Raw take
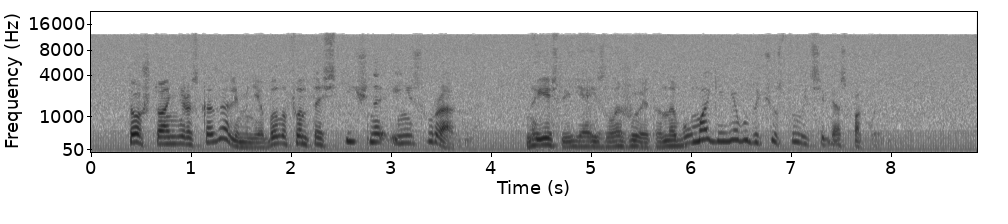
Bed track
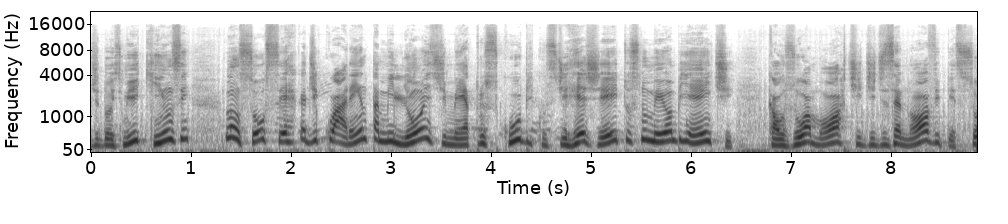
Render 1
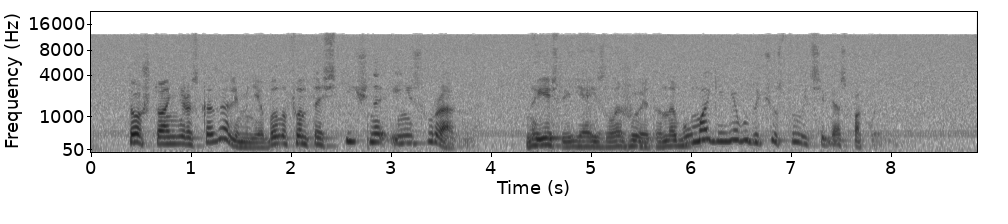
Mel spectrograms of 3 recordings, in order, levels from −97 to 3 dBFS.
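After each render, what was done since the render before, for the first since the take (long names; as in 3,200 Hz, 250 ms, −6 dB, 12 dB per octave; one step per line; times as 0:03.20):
hum removal 60 Hz, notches 5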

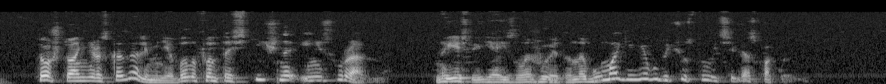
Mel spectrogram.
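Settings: noise reduction from a noise print 11 dB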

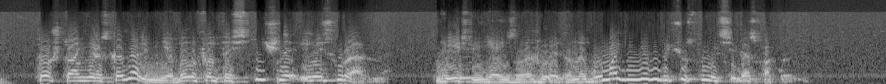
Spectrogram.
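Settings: downward compressor, threshold −22 dBFS, peak gain reduction 13 dB
leveller curve on the samples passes 5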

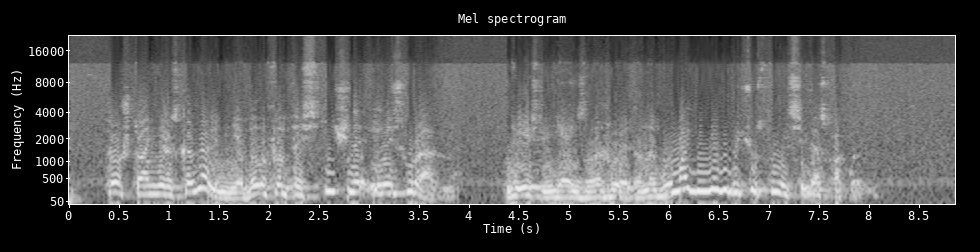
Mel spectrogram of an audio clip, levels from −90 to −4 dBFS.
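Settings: no processing that can be heard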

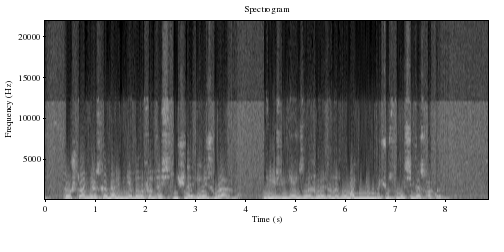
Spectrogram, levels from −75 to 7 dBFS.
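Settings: transient designer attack −7 dB, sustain +10 dB
brickwall limiter −16 dBFS, peak gain reduction 12 dB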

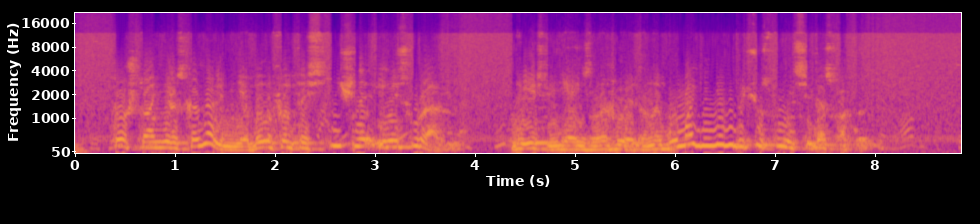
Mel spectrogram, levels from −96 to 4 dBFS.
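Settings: mix in bed track −14 dB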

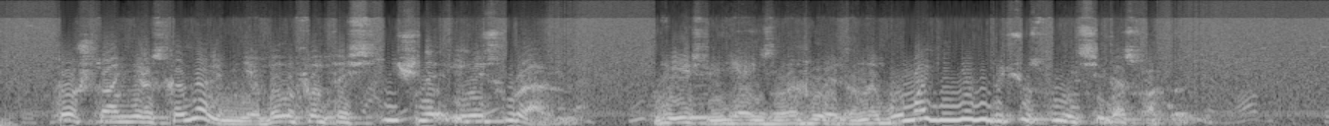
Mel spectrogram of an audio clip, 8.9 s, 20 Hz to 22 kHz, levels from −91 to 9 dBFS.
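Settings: level +4.5 dB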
